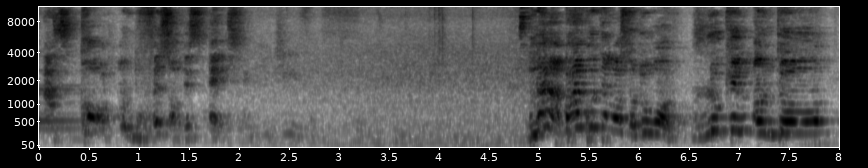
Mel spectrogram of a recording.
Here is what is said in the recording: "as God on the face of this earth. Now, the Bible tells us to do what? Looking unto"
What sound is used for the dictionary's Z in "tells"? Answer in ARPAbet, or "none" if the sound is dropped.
none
